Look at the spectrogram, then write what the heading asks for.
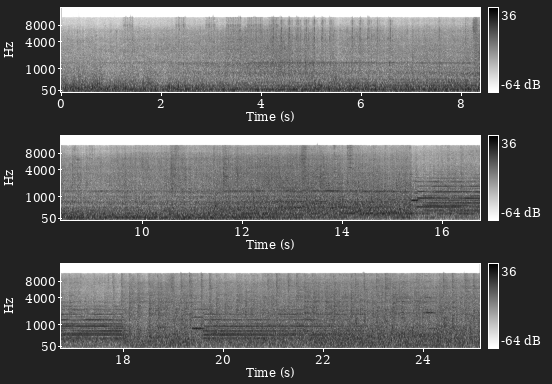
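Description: Diesel freight locomotives rumbling past with wheels clicking over the rail joints, then the locomotive horn sounding two long chord blasts, one about fifteen seconds in and another about twenty seconds in, while covered hopper cars roll by.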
